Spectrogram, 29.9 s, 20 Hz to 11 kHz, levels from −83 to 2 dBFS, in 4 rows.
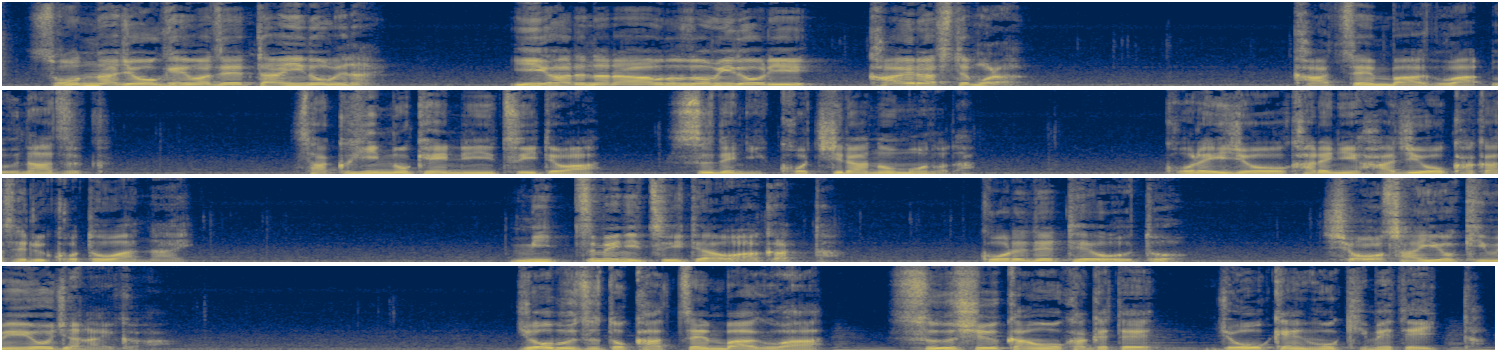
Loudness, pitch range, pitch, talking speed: -20 LUFS, 100-155 Hz, 125 Hz, 285 characters per minute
